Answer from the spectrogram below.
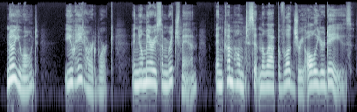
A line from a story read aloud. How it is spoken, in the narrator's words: said Jo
